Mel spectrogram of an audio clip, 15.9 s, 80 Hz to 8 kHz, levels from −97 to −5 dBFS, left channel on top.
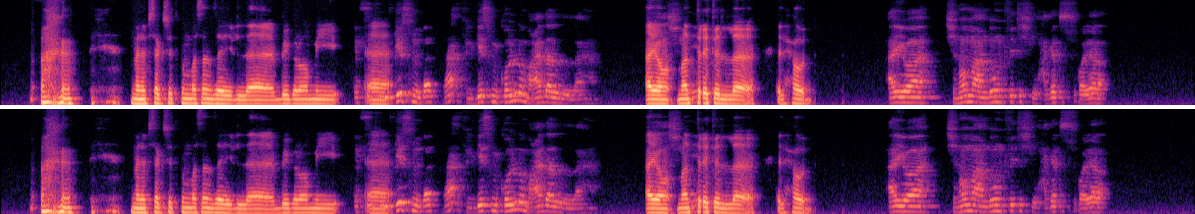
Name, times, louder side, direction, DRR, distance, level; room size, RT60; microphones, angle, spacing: voice 1, 0.5-4.5 4.9-5.2 8.6-10.1 10.4-10.8, left 3 dB, 25° left, 0.3 m, -20 dB
voice 2, 4.7-7.9 8.6-9.4 11.8-14.7, left 1 dB, 40° left, 1.4 m, -33 dB
11.0 x 5.5 x 2.9 m
head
